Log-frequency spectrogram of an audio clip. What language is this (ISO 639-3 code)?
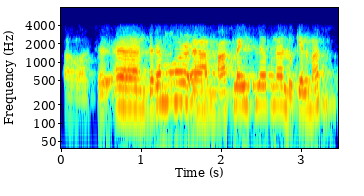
asm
